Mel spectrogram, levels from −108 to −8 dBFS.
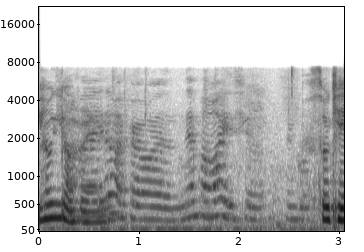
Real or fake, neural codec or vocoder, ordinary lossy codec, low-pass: real; none; none; 7.2 kHz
